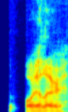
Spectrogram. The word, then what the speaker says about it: Euler: Euler, that's how it's pronounced.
